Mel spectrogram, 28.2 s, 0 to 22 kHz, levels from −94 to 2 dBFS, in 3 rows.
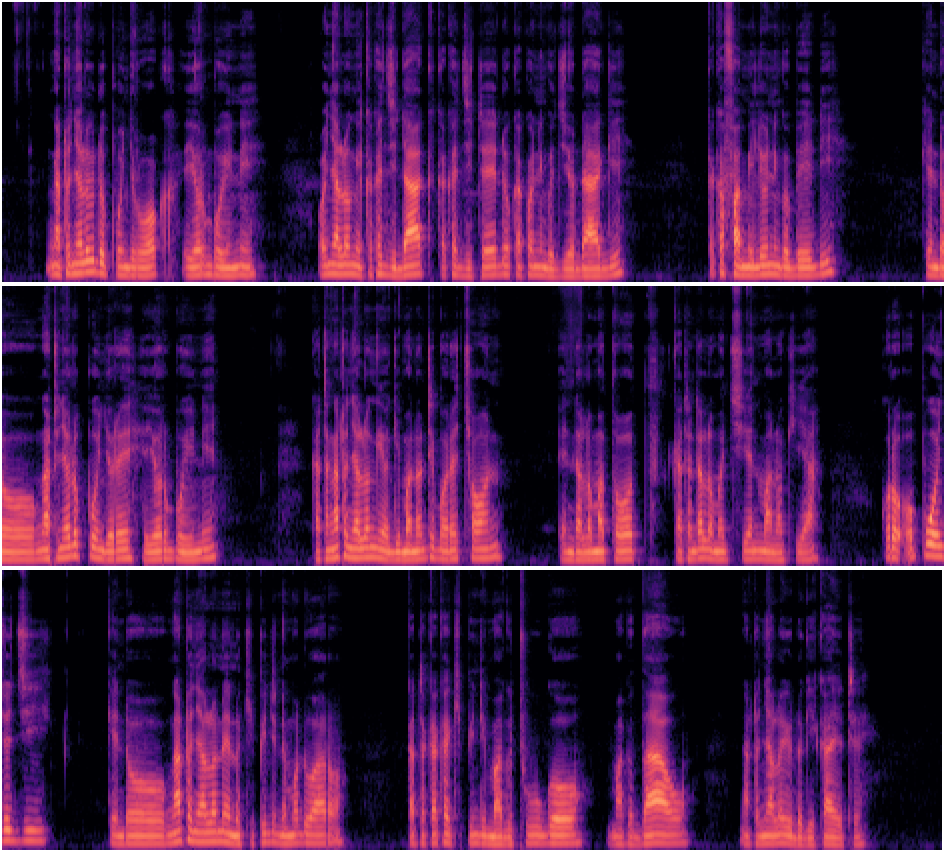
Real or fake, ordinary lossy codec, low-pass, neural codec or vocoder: real; none; none; none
